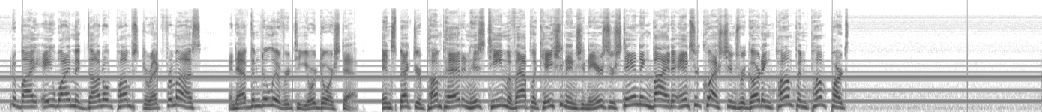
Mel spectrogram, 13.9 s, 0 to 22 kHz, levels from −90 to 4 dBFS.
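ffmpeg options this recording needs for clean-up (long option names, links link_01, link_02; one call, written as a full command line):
ffmpeg -i in.wav -af "adeclick=threshold=4,bandreject=frequency=391.3:width_type=h:width=4,bandreject=frequency=782.6:width_type=h:width=4,bandreject=frequency=1173.9:width_type=h:width=4,bandreject=frequency=1565.2:width_type=h:width=4,bandreject=frequency=1956.5:width_type=h:width=4,bandreject=frequency=2347.8:width_type=h:width=4,bandreject=frequency=1300:width=30" out.wav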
